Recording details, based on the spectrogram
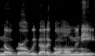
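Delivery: plain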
